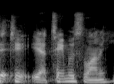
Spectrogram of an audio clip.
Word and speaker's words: Teemu Selänne: This is, and forgive me if I say this wrong, Teemu Selänne. – Yep. Okay. Close enough. Teemu Selänne. You're good.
